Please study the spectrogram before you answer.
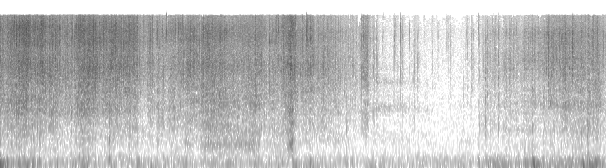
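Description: A clear plastic bubble wrap sheet with small air bubbles is pressed and squeezed with fingertips, giving steady bright crinkling mixed with sharp little pops. The sound stays dense for the first few seconds, dips quieter toward the middle, then picks up again with more pops near the end.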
